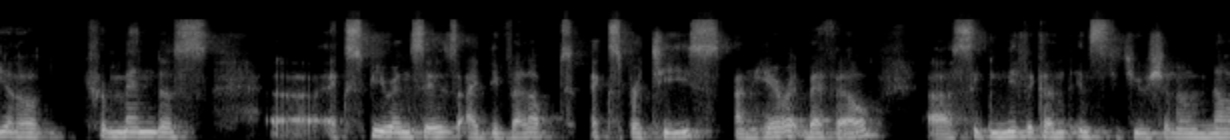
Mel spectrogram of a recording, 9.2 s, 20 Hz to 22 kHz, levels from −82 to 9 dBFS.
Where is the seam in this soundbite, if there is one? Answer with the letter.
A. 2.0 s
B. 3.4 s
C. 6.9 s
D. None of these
D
